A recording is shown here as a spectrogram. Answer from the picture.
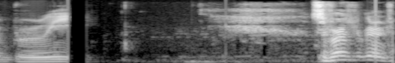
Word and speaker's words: BRUE: in EMS education, and that's the topic of the Brue, or sometimes people might pronounce the E and call it a Brue.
